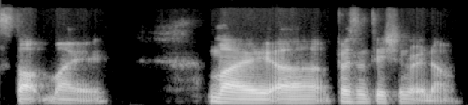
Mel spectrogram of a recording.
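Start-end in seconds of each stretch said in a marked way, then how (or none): none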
